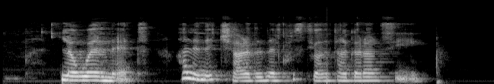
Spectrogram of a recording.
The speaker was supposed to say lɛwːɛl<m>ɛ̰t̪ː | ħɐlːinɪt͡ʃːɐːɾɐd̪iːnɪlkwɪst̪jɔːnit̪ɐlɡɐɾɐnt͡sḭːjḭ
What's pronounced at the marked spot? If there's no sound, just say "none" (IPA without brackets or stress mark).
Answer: n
